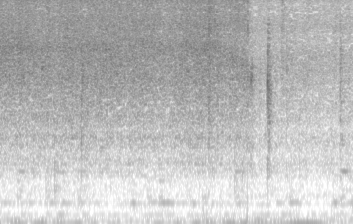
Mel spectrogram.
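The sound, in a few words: frying in a pan until golden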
